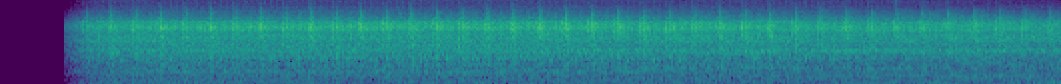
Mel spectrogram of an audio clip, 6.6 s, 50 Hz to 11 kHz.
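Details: Skoda Superb, CDAB engine: sharp regular metallic ticking about three per second over the steady engine note; knock has been present for 7,000 km while the car still drives normally, cause unknown.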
